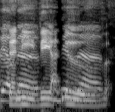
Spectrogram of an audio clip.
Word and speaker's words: Denis Villeneuve: Denis Villeneuve. You don't have to pronounce all the E's.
